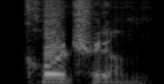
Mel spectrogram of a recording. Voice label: "courtroom", American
